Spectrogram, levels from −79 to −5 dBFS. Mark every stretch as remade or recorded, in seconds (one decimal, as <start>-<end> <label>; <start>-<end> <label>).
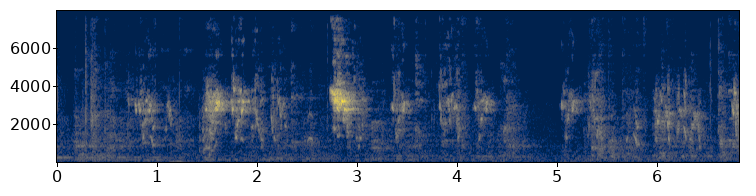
0.0-0.8 recorded; 0.8-2.0 remade; 2.0-3.2 recorded; 3.2-6.0 remade; 6.0-6.8 recorded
